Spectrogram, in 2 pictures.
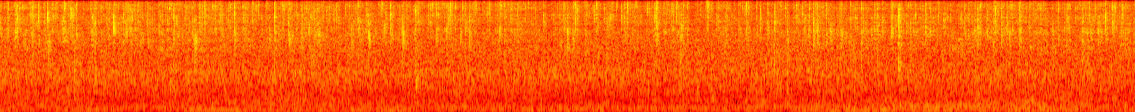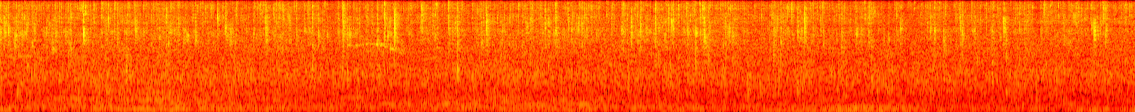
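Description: Steady rain falling on banana plants, with many separate drop hits on the broad leaves over an even wash of rain noise.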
